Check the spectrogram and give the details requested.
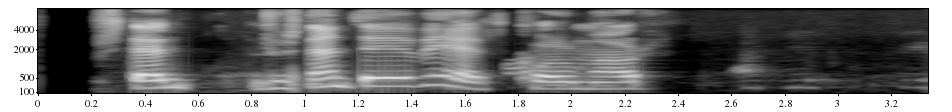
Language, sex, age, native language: Icelandic, male, 13, Icelandic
